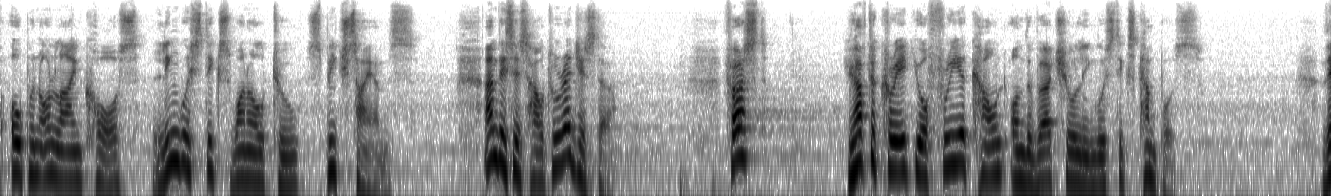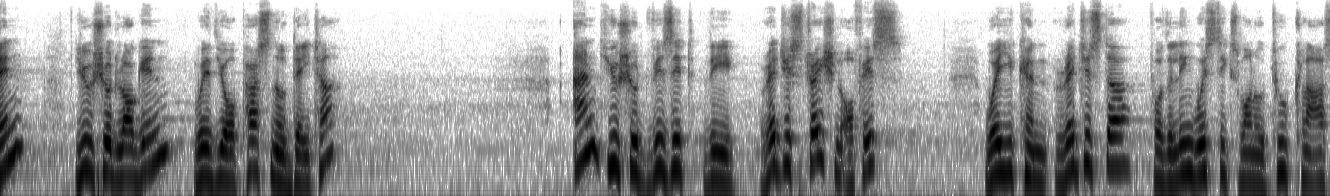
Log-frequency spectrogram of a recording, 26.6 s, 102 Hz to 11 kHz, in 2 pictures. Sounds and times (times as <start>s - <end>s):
Male speech, man speaking: 0.0s - 4.2s, 4.8s - 6.2s, 7.3s - 7.7s, 8.5s - 12.0s, 13.2s - 16.7s, 19.0s - 22.4s, 23.2s - 26.6s
Narration, monologue: 0.0s - 26.6s.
